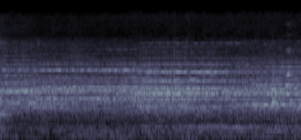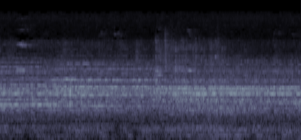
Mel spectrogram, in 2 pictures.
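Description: Film soundtrack playing quietly through laptop speakers, heard in the room: a low steady sound with faint sustained high tones and no speech.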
